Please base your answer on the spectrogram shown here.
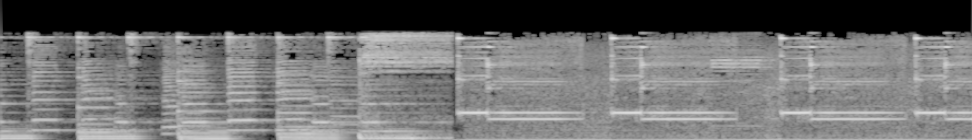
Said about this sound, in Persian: زنه چی شده که باز دروازه را زنگ زده؟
